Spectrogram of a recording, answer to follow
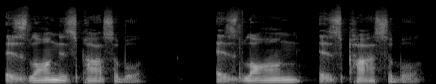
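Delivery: as long as possible with short as; natural reduced as; reduced form demo. Shown as a demonstration. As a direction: rush the as, stretch long. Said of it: "shorten it to".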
